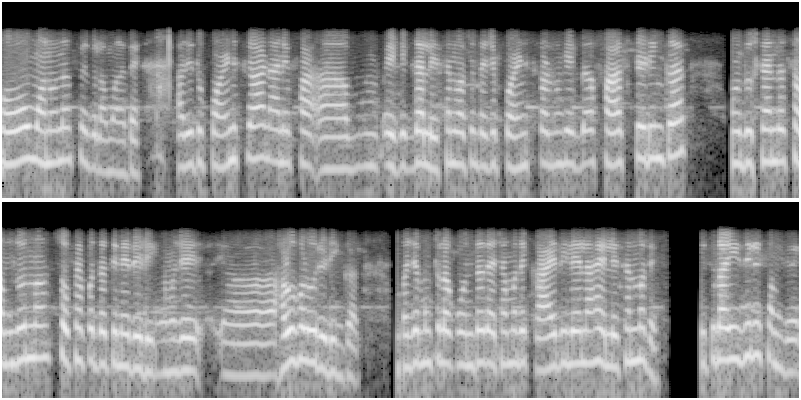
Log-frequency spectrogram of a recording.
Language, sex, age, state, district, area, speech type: Marathi, female, 60+, Maharashtra, Yavatmal, rural, conversation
